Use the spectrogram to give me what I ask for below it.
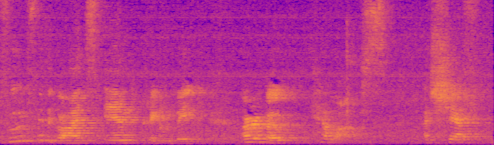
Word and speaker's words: Kraken Bake: It is pronounced Kraken Bake, even though the creature is a kraken.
